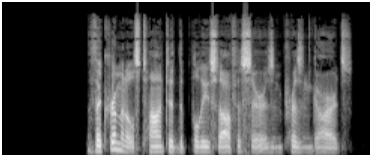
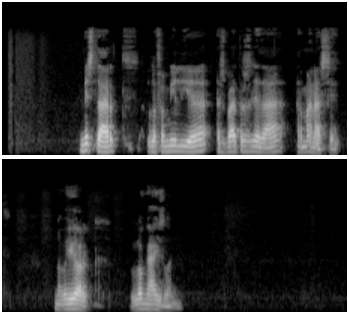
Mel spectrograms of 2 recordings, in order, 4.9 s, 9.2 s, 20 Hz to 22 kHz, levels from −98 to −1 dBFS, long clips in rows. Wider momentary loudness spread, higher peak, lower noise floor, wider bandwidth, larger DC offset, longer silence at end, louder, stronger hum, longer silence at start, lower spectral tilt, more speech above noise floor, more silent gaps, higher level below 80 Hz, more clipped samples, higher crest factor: second, 12 LU vs 20 LU; first, 0 dBFS vs -8 dBFS; first, under -90 dBFS vs -81 dBFS; first, 16 kHz vs 11 kHz; neither; second, 0.3 s vs 2.25 s; first, -15 LUFS vs -29 LUFS; neither; about the same, 1.15 s vs 1.05 s; second, -2 dB/octave vs -6 dB/octave; first, over 74 dB vs 52 dB; neither; first, -60 dBFS vs -82 dBFS; neither; second, 18 dB vs 24 dB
